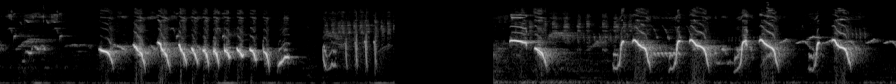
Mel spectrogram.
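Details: Cucak pantai singing, its song likened to the cucak rowo: a quick burst of about a dozen rapid chirps, a brief pause, then a run of loud down-slurred whistled notes.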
